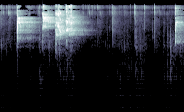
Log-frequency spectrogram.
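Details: Six pet lovebirds at home on a Saturday: sharp, high chirps and a burst of shrill, scratchy chatter, then quieter ticks and a final squawk, with small tapping sounds in the background.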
